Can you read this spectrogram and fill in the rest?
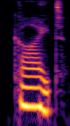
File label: "Kite", English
